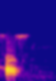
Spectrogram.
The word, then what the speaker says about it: SOS: Puis ton nom, ça se prononce bien Sauce, hein? – Ouais, exactement. Parfait. Sauce, S-O-S, Sauce. S-O-S.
